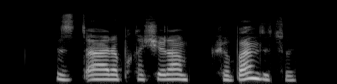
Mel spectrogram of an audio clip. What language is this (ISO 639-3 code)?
abk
